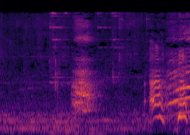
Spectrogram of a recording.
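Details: Amazon parrot talking: two short harsh, speech-like syllable bursts, the second pair with rising and falling tonal inflections, spoken Korean heard just after.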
